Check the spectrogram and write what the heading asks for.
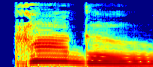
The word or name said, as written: kagu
